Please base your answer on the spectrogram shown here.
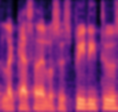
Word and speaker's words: La Casa de los Espíritus: I moved from Mexico, you know, Latin America, right here represent La Casa de los Espíritus, you know. And I'm glad you pronounced the actual title, the original Spanish title, because I certainly...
